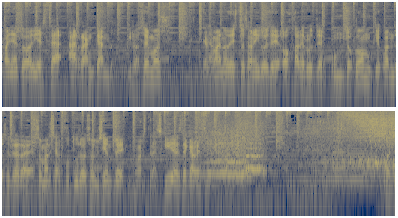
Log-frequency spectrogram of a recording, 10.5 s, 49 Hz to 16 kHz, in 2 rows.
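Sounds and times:
speech: 0.0s - 8.5s
car tires squealing in a sliding skid: 7.7s - 10.4s.

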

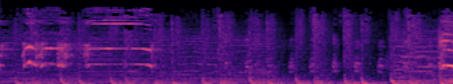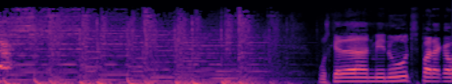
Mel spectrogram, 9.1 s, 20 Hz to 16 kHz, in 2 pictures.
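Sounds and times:
rooster crowing: 0.0s - 1.6s, 4.4s - 4.8s
busy rhythmic musical backing: 0.0s - 7.6s
speech: 7.8s - 9.0s.

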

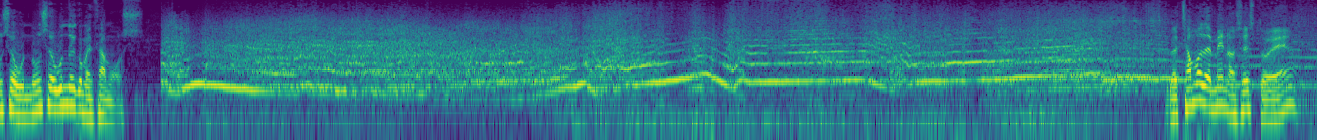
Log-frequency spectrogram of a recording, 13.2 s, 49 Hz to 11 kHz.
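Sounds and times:
speech: 0.0s - 1.6s, 11.7s - 13.1s
Formula 1 race car engine revving through gear changes: 1.6s - 13.1s.

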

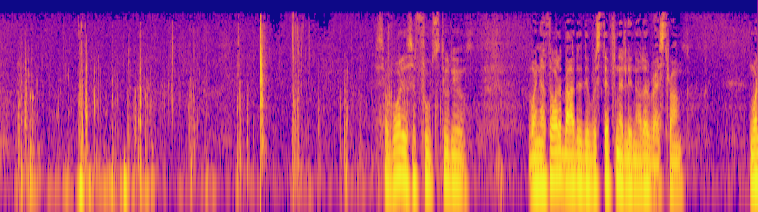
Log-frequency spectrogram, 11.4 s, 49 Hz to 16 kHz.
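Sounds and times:
footsteps climbing over stones: 0.0s - 7.7s
speech: 5.8s - 7.1s, 7.9s - 10.4s.

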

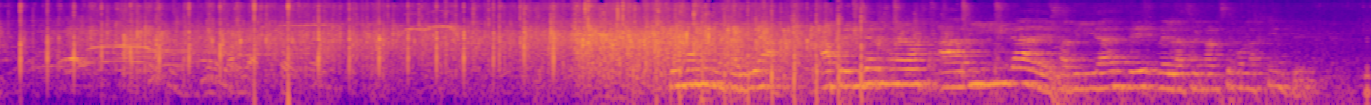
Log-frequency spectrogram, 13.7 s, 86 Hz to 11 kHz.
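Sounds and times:
crowd applauding: 0.0s - 9.4s
speech: 8.4s - 13.3s.

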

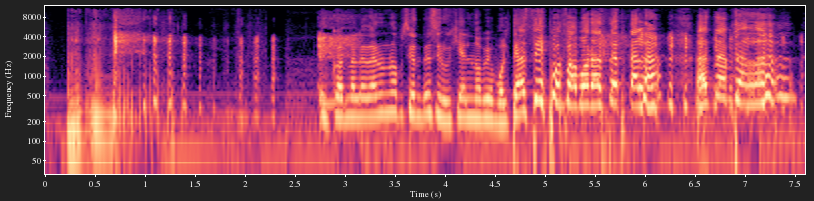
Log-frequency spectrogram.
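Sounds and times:
voice imitating a fart with lip raspberry: 0.2s - 1.1s
laughter: 0.7s - 3.2s, 5.5s - 7.5s
speech: 2.8s - 7.5s.

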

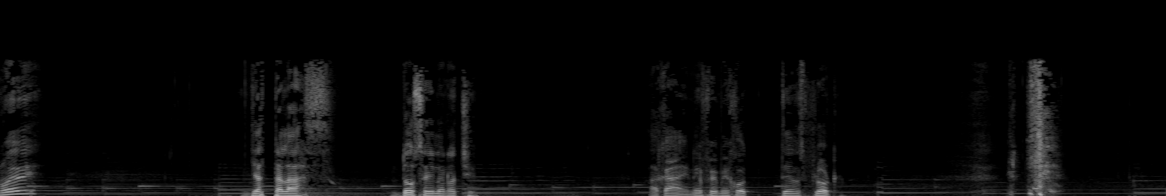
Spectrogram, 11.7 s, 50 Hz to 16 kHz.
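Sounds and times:
speech: 0.0s - 0.4s, 2.5s - 4.9s, 6.5s - 8.5s
person sneezing: 10.1s - 10.7s.

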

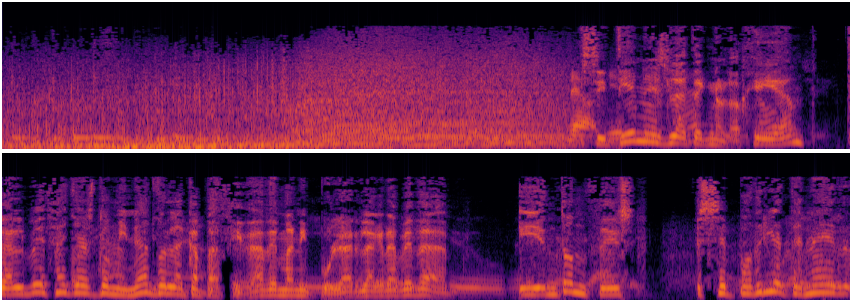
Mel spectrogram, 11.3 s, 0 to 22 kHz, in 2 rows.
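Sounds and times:
car engine revving and accelerating: 0.0s - 3.9s
speech: 3.8s - 11.2s.

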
